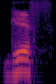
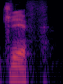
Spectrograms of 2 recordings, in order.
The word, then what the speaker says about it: GIF: never know like with gift and jiff although it's gif never never let you let yourself be fooled it's not jiff it doesn't start with a J it starts with G so it's gift like in good so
